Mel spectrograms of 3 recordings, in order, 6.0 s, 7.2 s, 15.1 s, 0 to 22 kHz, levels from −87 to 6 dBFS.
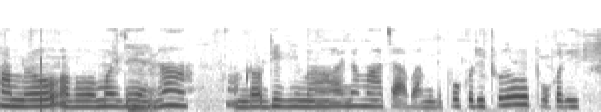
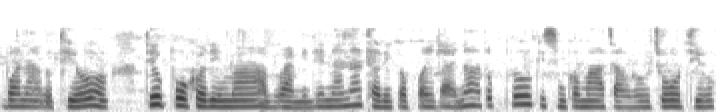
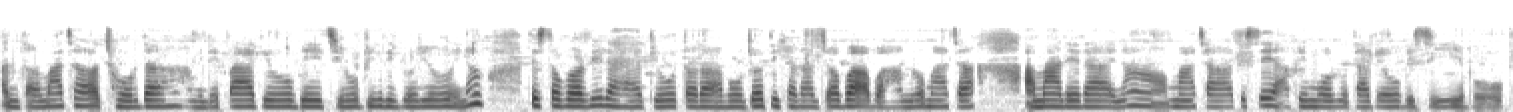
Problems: none marked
